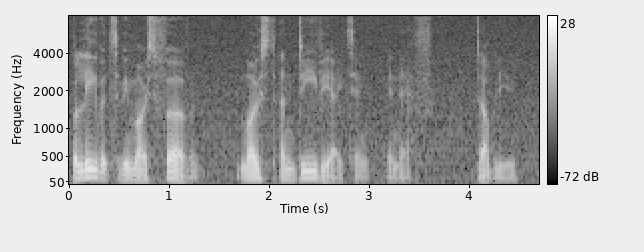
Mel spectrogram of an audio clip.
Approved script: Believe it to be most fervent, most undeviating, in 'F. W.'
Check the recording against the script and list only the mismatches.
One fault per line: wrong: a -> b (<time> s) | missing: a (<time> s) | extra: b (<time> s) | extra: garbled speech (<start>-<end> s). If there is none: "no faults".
no faults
